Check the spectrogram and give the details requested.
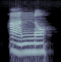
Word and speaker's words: hanno: Noi abbiamo, voi avete, loro hanno. Come avete visto, la lettera H si scrive ma non si pronuncia.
